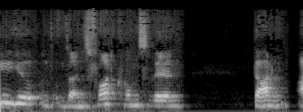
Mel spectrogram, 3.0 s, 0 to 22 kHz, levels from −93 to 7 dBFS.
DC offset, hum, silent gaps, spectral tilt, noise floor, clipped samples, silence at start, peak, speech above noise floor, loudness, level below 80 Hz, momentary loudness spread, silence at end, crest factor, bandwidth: under 0.1%; none; none; -5 dB/octave; -73 dBFS; under 0.1%; 0 s; -4 dBFS; 51 dB; -23 LUFS; -62 dBFS; 8 LU; 0 s; 20 dB; 17 kHz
